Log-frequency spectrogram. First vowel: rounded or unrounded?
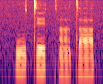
rounded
